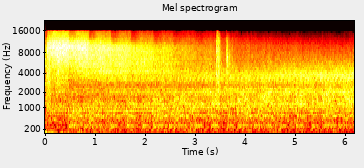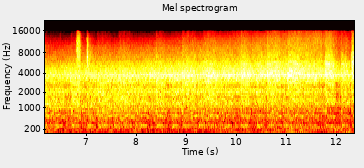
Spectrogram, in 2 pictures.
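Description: Techno breakdown with no kick drum: a dense, loud wall of noisy, distorted synth texture. A low bass rumble swells up in the second half.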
